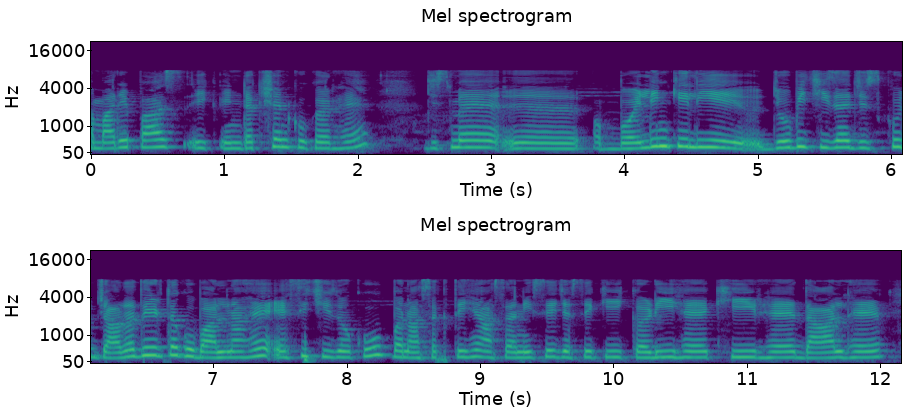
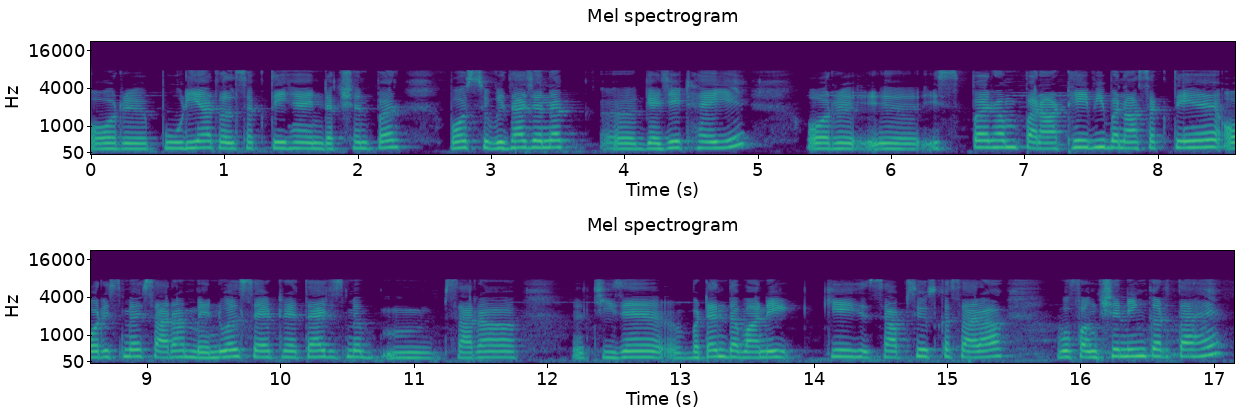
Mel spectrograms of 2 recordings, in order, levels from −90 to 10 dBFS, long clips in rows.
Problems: none marked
